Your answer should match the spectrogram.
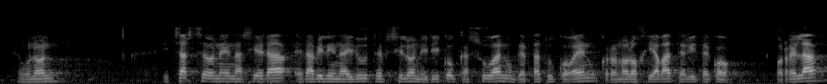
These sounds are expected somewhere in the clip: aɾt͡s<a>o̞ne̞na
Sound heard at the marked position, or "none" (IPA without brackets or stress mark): e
